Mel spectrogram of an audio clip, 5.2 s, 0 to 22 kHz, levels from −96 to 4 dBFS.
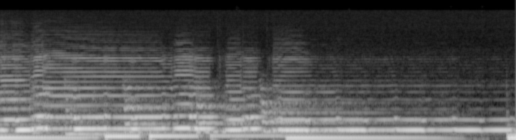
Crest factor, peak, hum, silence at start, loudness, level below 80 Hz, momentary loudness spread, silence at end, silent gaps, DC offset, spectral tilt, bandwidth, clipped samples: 14 dB; -2 dBFS; none; 0 s; -17 LUFS; -22 dBFS; 7 LU; 0 s; none; under 0.1%; -9.5 dB/octave; 6 kHz; under 0.1%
